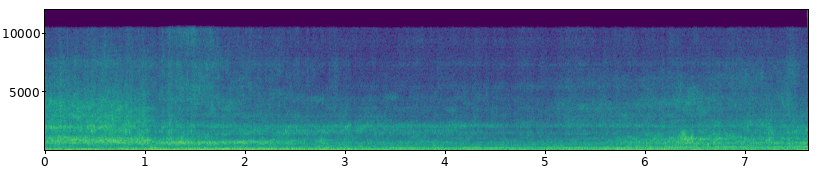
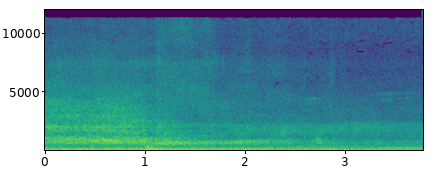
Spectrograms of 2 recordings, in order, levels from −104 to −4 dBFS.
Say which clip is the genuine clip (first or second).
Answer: second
